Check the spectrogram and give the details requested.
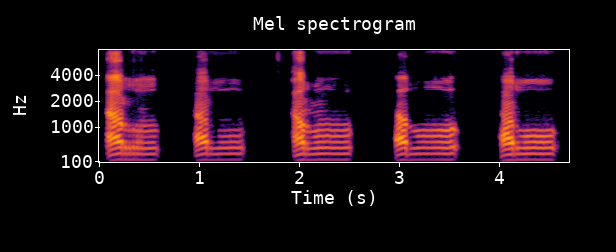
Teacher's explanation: The partial flow of the sound when pronouncing the ra due to the interception of most of the tip of the tongue to its release. So the tip of the tongue intercepts the ra, and the sound comes out the tip.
